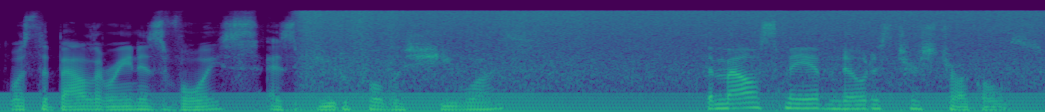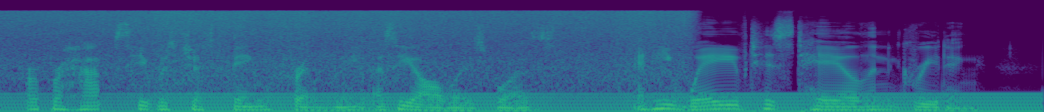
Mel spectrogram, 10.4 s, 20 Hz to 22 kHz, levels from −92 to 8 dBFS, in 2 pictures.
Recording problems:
electrical hum; loud; throughout; 60 Hz, 7 dB below the speech
hiss; loud; from 1.5 to 8.5 s; 4 dB below the speech

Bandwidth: 14.5 kHz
